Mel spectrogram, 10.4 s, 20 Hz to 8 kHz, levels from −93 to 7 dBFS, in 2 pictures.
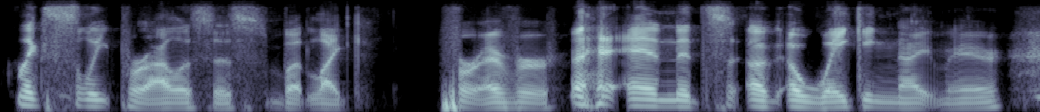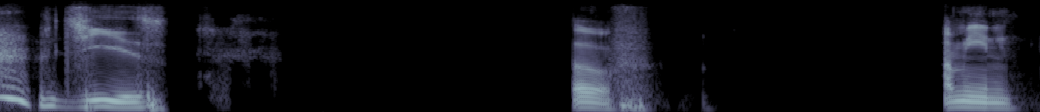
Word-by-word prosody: Like 150 -4 +4
sleep 130 -2 -4
paralysis, 95 0 -3
but, - - -5
like, - - -3 0.4
forever 105 -1 -1 0.3
and 130 -3 +6
it's 120 - -1
a 120 - +4
a 120 - +6
waking 110 0 +2
nightmare, 95 +3 -6 0.4
jeez. 120 -4 -9 2.0
Oh. 100 -5 -11 1.5
I - - -6
mean, 105 -4 -8
110 Hz, 90 wpm, -21 LUFS, 100-120 Hz, 2.0 s, and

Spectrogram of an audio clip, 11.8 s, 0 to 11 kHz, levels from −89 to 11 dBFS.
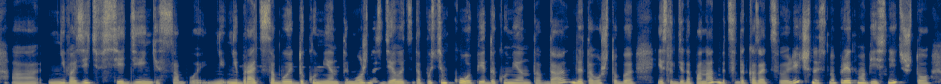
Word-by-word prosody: а, 150 0 -5
не 180 0 0
возить 175 +5 +1
все 185 +2 +1
деньги 150 -1 -1
с - - -3
собой, 140 - -5
не 170 -4 -6
не 180 +2 +1
брать 175 +5 +2
с - - +7
собой 185 0 +2
документы. 155 -3 -1
Можно 195 +6 0
сделать, 175 +5 +1
допустим, 190 +6 +1
копии 170 -5 +3
документов, 180 0 -3
да, 210 - -1
для 215 -6 +4
того, 175 0 -3
чтобы, 165 -2 -3 0.3
если 175 -1 0
где-то 165 0 -2
понадобится, 190 - 0
доказать 160 -1 -1
свою 150 0 -2
личность, 165 +1 +1
но 185 - -1
при 225 +3 +6
этом 230 -3 +3
объяснить, 195 - +2
что 165 - -3
175 Hz, 170 wpm, -23 LUFS, 160-190 Hz, 0.3 s, с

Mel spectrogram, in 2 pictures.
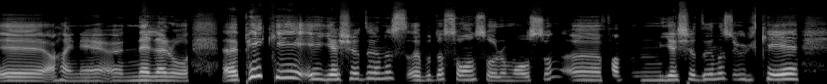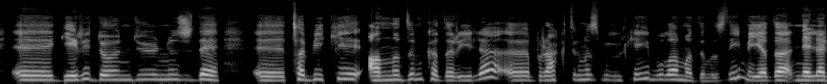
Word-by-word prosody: Eee, 170 0 +3
hani, 160 -5 -5
eee, 170 +1 -3
neler 185 +1 +3
oluyor. 170 -2 -3 0.4
Eee, 205 +1 +4
peki 355 +1 +4
eee, 315 - +2
yaşadığınız, 265 +4 +1
ııı 200 -1 -3
bu 210 - -12
da 225 - -3
son 210 -3 +1
sorum 175 -6 -2
olsun, 190 - 0
ııı, 195 -1 -1
fa 205 - -1 0.2
ımm, 190 0 -13
yaşadığınız 225 +5 +1
ülkeye, 235 +1 +1 0.4
eee, 205 -1 +2
geri 205 +4 +1
döndüğünüzde, 220 0 0 0.4
eee, 185 -1 0
tabii 230 -1 +1
ki 250 +1 -1
anladığım 210 +5 +1
kadarıyla, 200 - -1 0.2
ııı, 195 -1 -2
bıraktığınız 215 +3 -3
bir 215 -2 -16
ülkeyi 240 +5 -7
bulamadınız, 185 -8 -4
değil 315 +5 -4
mi? 195 - +1
Ya 185 -1 +4
da 195 -1 +7
neler 195 0 +5
210 Hz, 140 wpm, -26 LUFS, 190-235 Hz, 0.4 s, da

